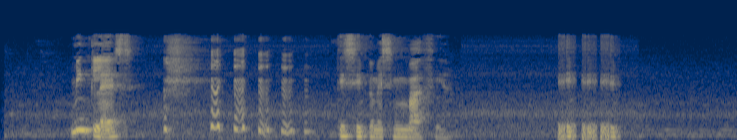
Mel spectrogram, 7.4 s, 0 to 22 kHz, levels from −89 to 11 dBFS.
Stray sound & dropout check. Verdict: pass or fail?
fail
